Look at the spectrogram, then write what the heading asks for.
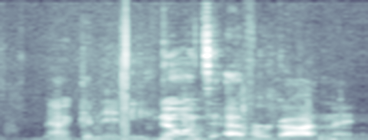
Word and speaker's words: McEnany: McEnany. McEnany.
